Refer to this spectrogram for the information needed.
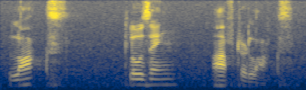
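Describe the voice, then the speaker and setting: A man speaks in a bright, sharp, animated tone. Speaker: professor giving a workshop. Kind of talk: workshop lecture. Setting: room with live audience.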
